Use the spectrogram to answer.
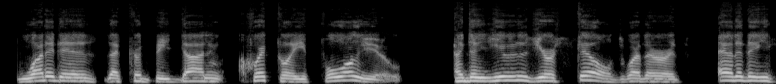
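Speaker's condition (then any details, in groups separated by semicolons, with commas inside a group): ALS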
